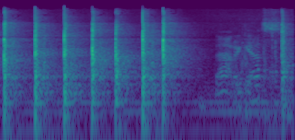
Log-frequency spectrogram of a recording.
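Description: A hammer taps sharply on wood several times.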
